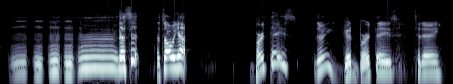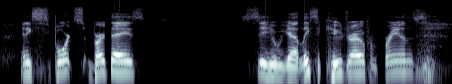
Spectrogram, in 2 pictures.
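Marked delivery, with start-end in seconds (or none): 10.4-13.2 voice drifting into a country accent. Host reading out today's birthdays on a sports show, country accent. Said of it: "I just went into a country accent".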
